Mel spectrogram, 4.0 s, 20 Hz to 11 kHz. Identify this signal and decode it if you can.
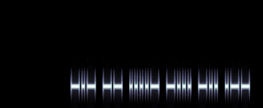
Morse code, heard as a keyed tone, about 30 wpm, 700 Hz. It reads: KM4BDW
